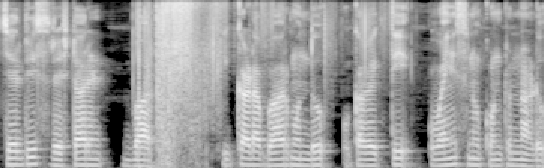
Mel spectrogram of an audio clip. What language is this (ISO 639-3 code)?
tel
